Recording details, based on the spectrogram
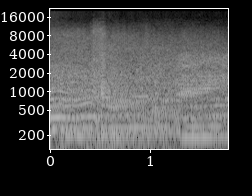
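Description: Race cars in a sim racing endurance event at Road Atlanta roar past in a steady, dense engine drone with no break.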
